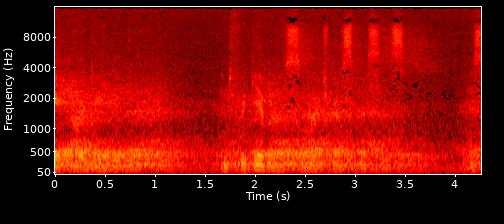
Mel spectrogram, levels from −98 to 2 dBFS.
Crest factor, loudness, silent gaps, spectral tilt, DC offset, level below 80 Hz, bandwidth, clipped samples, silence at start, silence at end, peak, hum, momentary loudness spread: 20 dB; -41 LUFS; none; -3.5 dB/octave; under 0.1%; -64 dBFS; 16 kHz; under 0.1%; 0 s; 0 s; -22 dBFS; none; 12 LU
